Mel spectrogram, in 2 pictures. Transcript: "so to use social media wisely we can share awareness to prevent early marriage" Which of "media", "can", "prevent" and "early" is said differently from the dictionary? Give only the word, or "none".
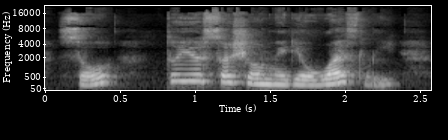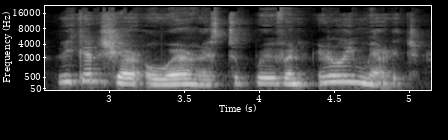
prevent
